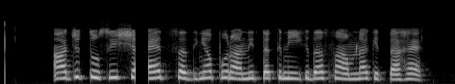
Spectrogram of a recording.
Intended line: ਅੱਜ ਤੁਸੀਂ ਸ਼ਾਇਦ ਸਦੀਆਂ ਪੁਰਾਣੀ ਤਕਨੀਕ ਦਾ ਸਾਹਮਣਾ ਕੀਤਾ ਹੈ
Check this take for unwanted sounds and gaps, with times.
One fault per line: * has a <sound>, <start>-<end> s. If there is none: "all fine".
* has a dropout, 1.3-1.5 s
